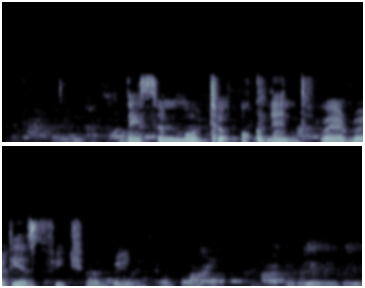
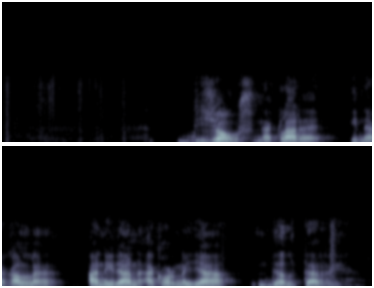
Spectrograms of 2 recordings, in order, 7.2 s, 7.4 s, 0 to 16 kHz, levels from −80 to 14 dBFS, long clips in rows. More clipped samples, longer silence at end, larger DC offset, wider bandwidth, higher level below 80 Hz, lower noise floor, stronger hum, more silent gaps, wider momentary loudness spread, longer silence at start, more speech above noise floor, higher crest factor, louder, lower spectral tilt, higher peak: neither; second, 0 s vs 0.35 s; neither; about the same, 8 kHz vs 7.8 kHz; about the same, -68 dBFS vs -64 dBFS; second, -47 dBFS vs -70 dBFS; neither; neither; about the same, 21 LU vs 19 LU; second, 0.2 s vs 1.75 s; second, 25 dB vs 45 dB; about the same, 22 dB vs 22 dB; about the same, -23 LUFS vs -25 LUFS; second, -4 dB/octave vs -6.5 dB/octave; first, -2 dBFS vs -6 dBFS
